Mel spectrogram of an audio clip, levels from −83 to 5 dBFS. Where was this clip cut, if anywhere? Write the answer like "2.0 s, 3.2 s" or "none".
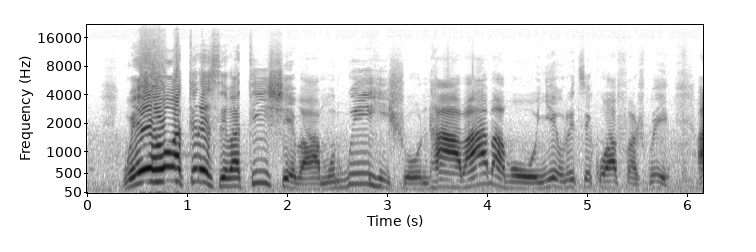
none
